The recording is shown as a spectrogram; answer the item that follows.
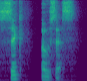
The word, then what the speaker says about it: Psychosis: Who is well known as Morbid Psychosis, pronounced Sick-osis. Stuffed to promote the short film he just did, Stevie Stone in Mad Child Show, is coming up.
